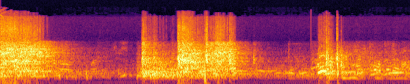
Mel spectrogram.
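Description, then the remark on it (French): A few sharp sniper gunshots crack out at irregular intervals at an airfield in Munich, where the sharpshooters are searching the grounds with police dogs, over a rough, noisy outdoor background, like an old field recording. “Vous entendez actuellement les coups de feu des tireurs d'élite qui sont toujours en train de fouiller avec des chiens policiers sur le terrain, en train de fouiller.”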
